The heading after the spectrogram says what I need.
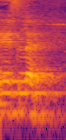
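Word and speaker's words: wrestler: पहलवान, यानी रेसलर इसको पढ़ते हैं सीधे, इसमें हम W का उच्चारण नहीं करते हैं और इसके साथ साथ इसमें जो T है इस T का उच्चारण भी इसमें नहीं करते हैं, सीधा पढ़ते हैं रेसलर।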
